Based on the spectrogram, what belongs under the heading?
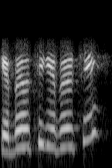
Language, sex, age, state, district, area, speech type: Odia, female, 45-60, Odisha, Bhadrak, rural, conversation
